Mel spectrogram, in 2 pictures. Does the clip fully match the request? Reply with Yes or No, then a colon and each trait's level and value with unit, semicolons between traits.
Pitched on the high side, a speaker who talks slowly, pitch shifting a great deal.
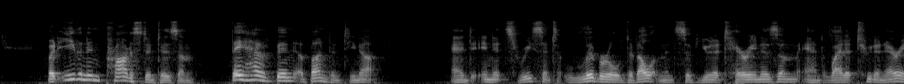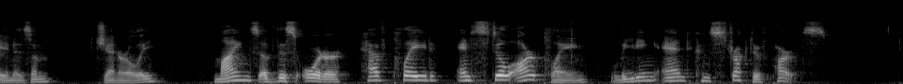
No: low, 120 Hz; slow, 115 wpm; wide, 9.0 semitones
